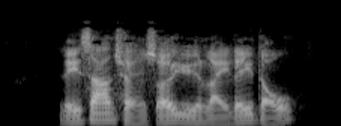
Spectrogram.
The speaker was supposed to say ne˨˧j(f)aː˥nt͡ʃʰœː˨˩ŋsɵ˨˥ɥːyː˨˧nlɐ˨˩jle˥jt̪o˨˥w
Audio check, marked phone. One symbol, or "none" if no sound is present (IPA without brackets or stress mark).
s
